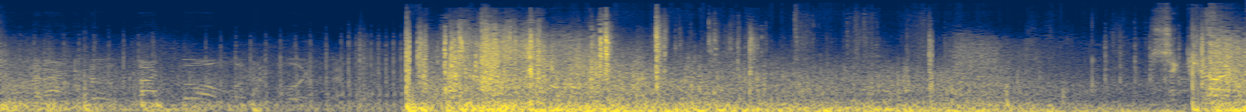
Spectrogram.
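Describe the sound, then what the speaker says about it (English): A cruise missile strike in Call of Duty Modern Warfare lands with a sudden loud, booming blast that rolls on into sustained rumble, with scattered gunfire cracks before and after and voices talking in the mix. "Allied cruise missile launched."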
